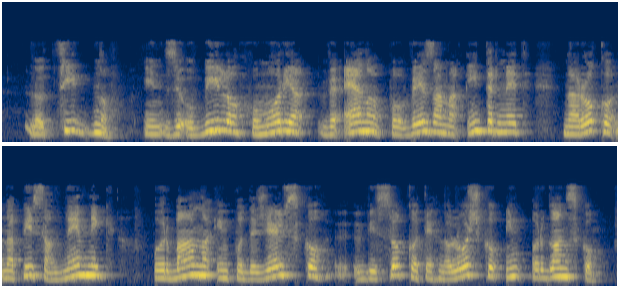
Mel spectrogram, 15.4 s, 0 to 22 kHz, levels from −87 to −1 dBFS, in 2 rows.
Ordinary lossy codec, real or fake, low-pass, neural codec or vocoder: AAC, 24 kbps; real; 10.8 kHz; none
